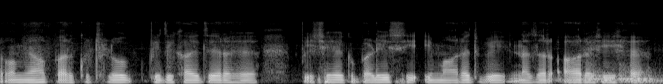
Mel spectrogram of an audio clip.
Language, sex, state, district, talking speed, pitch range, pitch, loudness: Hindi, male, Jharkhand, Ranchi, 180 wpm, 100-105 Hz, 100 Hz, -18 LUFS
